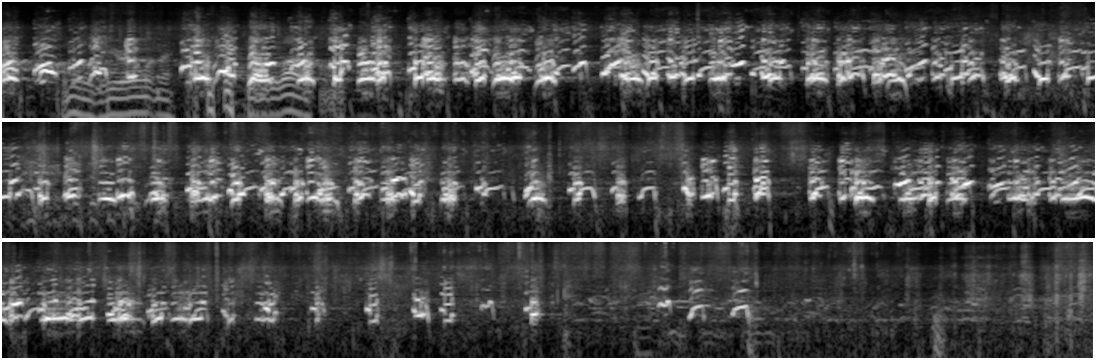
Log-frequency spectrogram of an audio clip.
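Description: A pack of beagles giving tongue on a rabbit track: many overlapping quick, high barks and bays in a continuous chorus that thins out somewhat in the last few seconds.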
